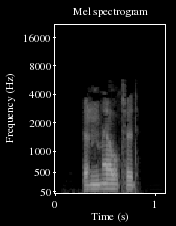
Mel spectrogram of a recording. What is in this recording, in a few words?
"unmelted", English; adjectives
